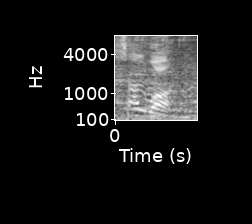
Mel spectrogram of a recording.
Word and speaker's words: talwar: Talwar, did I say it right? Talwar.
